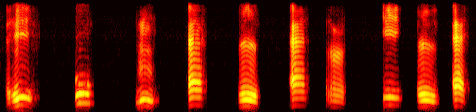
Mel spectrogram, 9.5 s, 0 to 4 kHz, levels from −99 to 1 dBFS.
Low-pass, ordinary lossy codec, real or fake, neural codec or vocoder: 3.6 kHz; none; fake; codec, 24 kHz, 3.1 kbps, DualCodec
